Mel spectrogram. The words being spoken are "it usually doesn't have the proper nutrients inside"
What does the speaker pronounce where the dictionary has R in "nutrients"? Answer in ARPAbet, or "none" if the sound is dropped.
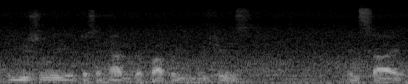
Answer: none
